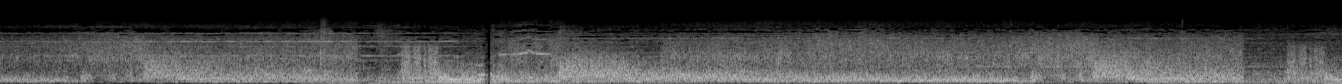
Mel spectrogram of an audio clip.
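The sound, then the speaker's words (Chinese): Heavy thunder rumbles continuously and loudly over a mountain village (Shanbei Village, Gezhuping Township), a deep rolling roar with a sharp crack partway through, then swelling and ebbing again. No voices. “那只有一个，那就是马上又要打雷，而雷声一过，那不知道谁家的谁谁谁又会被雷电不幸给击中，轻则伤残，重则丢了性。”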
